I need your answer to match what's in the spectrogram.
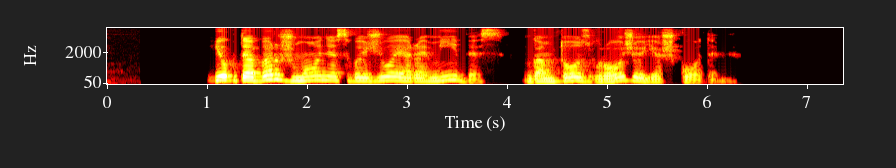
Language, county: Lithuanian, Panevėžys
